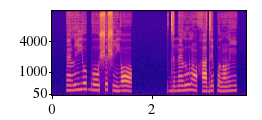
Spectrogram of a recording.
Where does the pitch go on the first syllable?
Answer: low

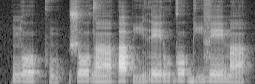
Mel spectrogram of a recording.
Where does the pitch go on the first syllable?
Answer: high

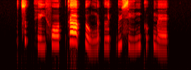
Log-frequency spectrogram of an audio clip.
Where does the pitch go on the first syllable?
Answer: high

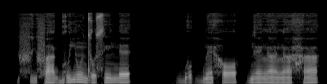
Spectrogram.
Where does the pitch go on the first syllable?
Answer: low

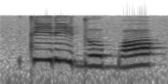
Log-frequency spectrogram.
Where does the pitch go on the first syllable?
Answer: high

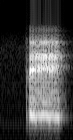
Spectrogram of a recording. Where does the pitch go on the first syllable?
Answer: high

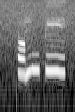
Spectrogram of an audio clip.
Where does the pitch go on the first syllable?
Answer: low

